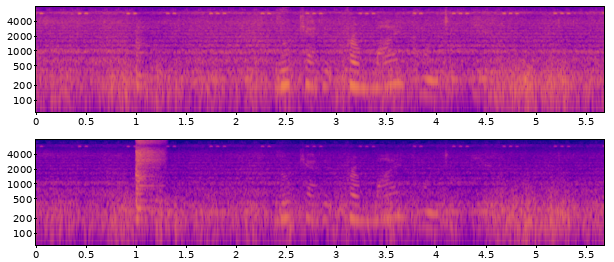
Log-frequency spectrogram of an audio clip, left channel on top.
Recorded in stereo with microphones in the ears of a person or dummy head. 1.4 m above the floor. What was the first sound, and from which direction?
An insect, 50° left (ahead or behind).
